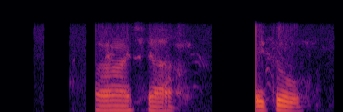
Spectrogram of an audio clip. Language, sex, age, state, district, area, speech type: Santali, male, 45-60, West Bengal, Malda, rural, conversation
